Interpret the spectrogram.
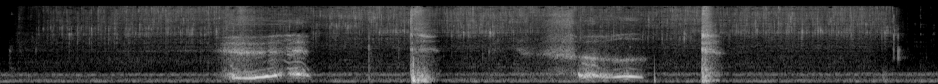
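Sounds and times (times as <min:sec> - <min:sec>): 
tap water running into a sink: 0:00.0 - 0:09.3
gurgling swishing mouth rinsing: 0:01.9 - 0:07.7.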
